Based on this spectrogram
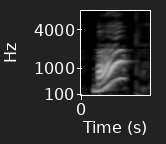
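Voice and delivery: shrill, high, loud squawking "Bark!"; chicken squawk. Acted. Guard chicken squawking at the thief, loud high squawk. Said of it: "squawks the chicken".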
